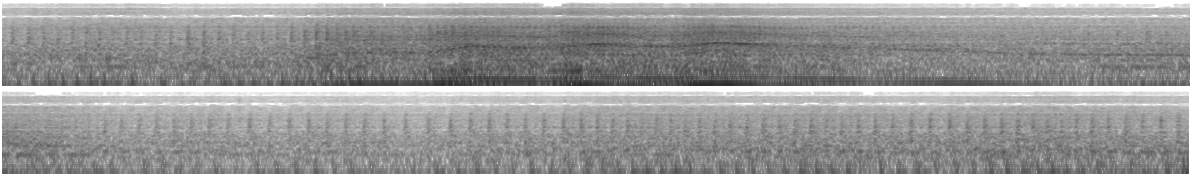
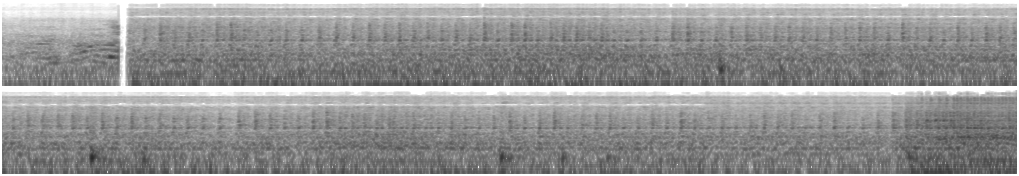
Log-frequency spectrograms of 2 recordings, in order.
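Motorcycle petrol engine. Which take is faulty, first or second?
second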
